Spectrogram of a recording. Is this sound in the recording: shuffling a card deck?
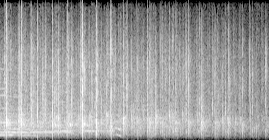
no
